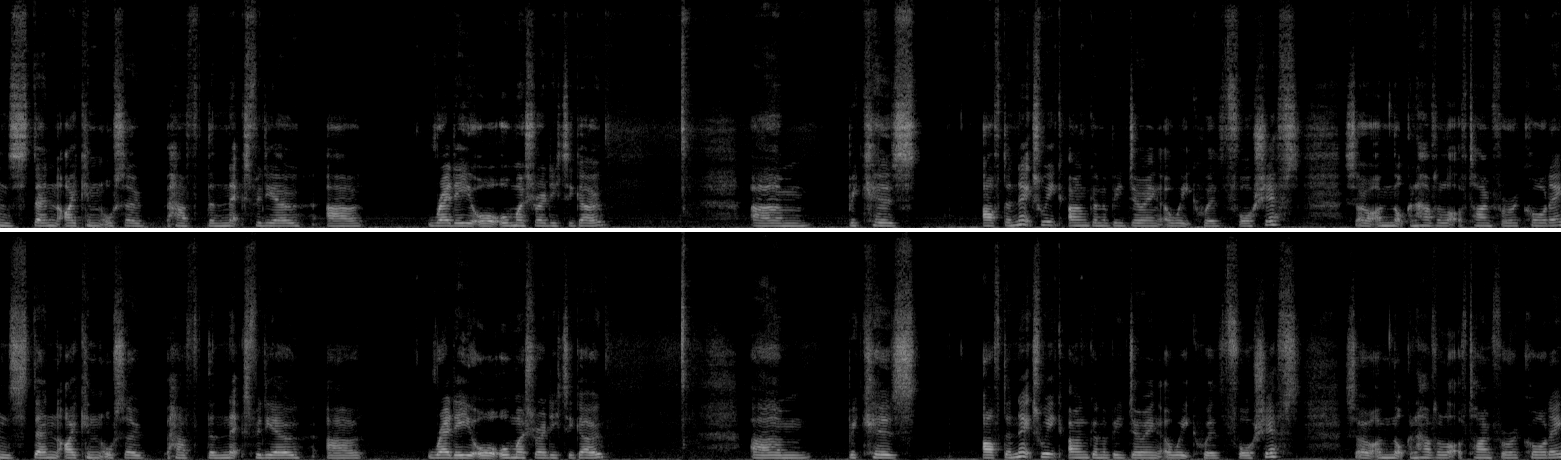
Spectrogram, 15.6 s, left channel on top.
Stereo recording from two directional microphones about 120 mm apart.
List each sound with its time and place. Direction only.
0.0 s speech: 25° right (ahead or behind)
6.7 s a sound: 50° right (ahead or behind)
8.4 s speech: 25° right (ahead or behind)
